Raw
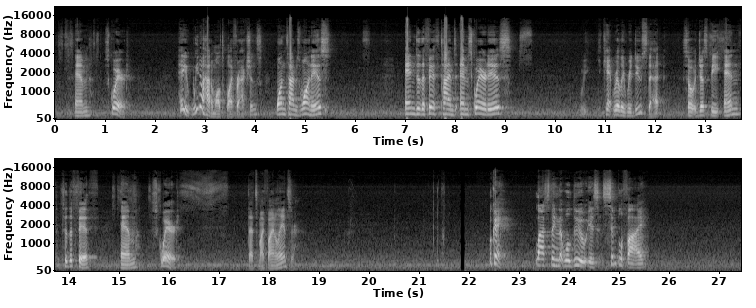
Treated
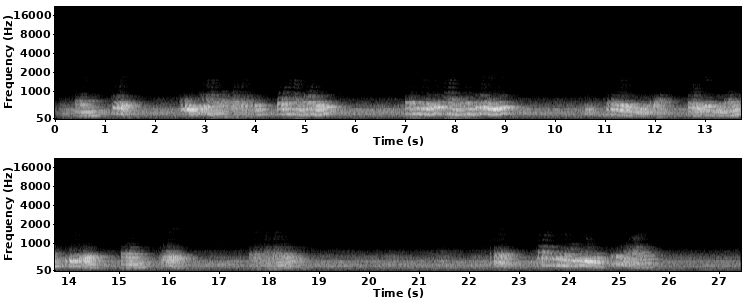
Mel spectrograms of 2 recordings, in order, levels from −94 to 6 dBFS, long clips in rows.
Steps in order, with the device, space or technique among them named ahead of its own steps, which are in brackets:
dynamic equaliser 770 Hz, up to −5 dB, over −36 dBFS, Q 3
next room (low-pass filter 690 Hz 24 dB per octave; convolution reverb RT60 0.60 s, pre-delay 78 ms, DRR −10 dB)
inverse Chebyshev low-pass filter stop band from 960 Hz, stop band 50 dB
spectral tilt +4.5 dB per octave
single-tap delay 79 ms −4.5 dB
level +4 dB

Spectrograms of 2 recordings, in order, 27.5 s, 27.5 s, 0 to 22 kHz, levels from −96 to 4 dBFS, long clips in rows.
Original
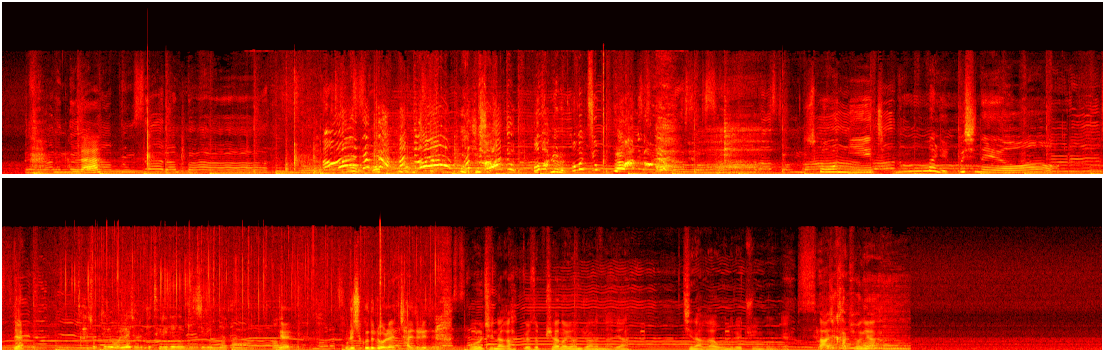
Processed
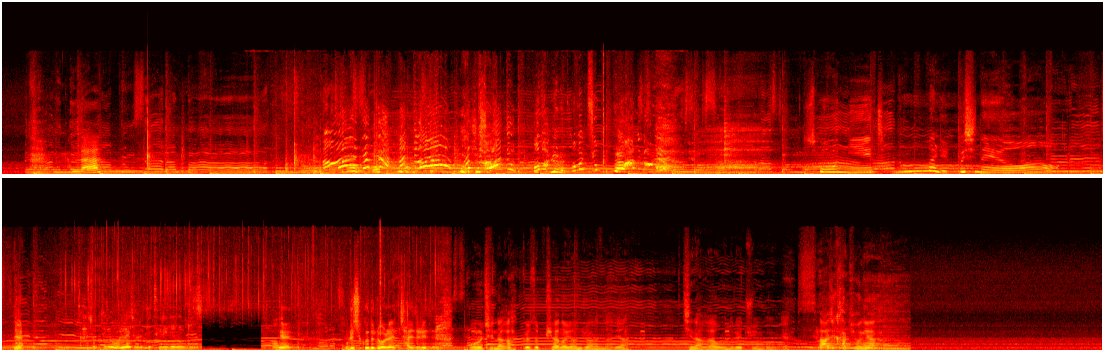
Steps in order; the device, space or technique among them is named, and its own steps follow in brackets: inside a helmet (high-shelf EQ 4,700 Hz −5.5 dB; hollow resonant body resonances 370/840 Hz, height 10 dB, ringing for 45 ms)
0:09.87–0:10.32: healed spectral selection 910–2,700 Hz both
0:16.25–0:17.00: elliptic band-stop filter 130–5,300 Hz, stop band 40 dB
level −3.5 dB

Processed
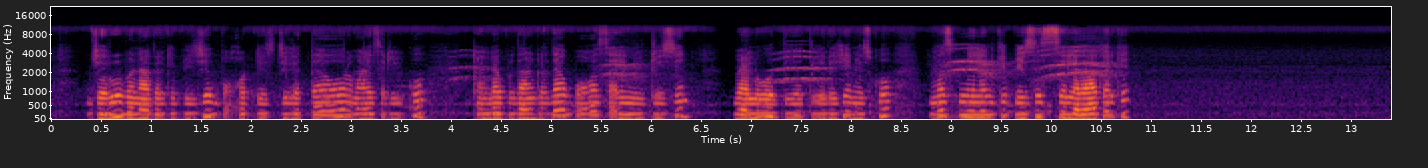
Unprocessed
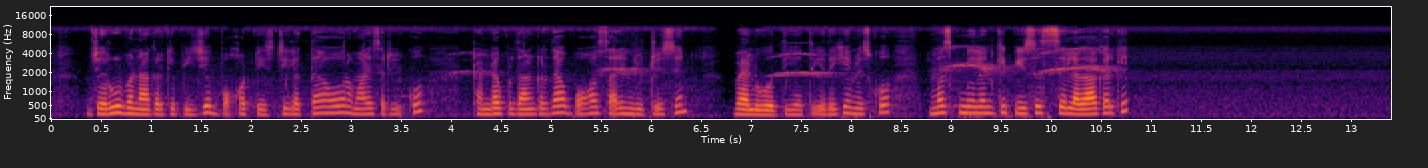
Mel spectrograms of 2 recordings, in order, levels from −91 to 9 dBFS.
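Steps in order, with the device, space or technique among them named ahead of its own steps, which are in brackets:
0:03.55–0:04.37: double-tracking delay 12 ms −5.5 dB
harmonic and percussive parts rebalanced percussive −7 dB
alien voice (ring modulation 380 Hz; flanger 0.39 Hz, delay 5.7 ms, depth 9.5 ms, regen −34%)
level +7 dB

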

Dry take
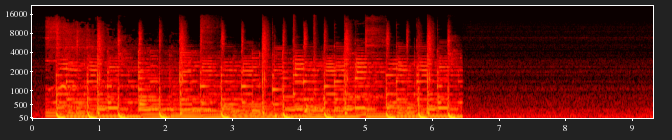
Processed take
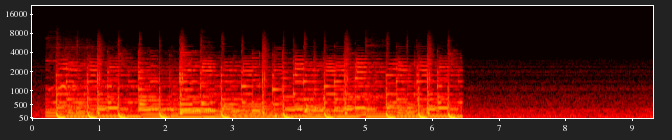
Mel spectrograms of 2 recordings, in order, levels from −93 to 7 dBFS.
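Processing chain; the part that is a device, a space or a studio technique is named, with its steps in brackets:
phone in a pocket (low-pass filter 3,800 Hz 12 dB per octave; parametric band 290 Hz +3 dB 0.62 octaves; high-shelf EQ 2,200 Hz −10 dB)
0:02.19–0:02.75: comb filter 3.8 ms, depth 98%

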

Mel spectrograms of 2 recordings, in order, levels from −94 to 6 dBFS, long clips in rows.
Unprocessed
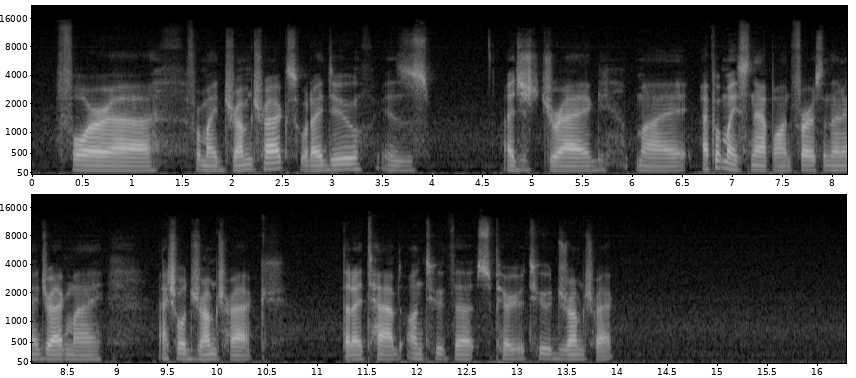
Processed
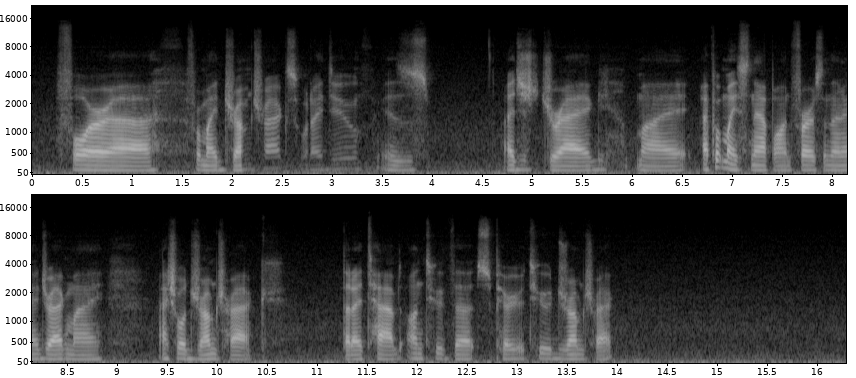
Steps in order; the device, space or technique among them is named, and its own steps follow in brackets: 0:02.09–0:03.40: guitar amp tone stack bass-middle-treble 10-0-10
car interior (parametric band 110 Hz +8 dB 0.77 octaves; high-shelf EQ 4,300 Hz −7 dB; brown noise bed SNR 18 dB)

